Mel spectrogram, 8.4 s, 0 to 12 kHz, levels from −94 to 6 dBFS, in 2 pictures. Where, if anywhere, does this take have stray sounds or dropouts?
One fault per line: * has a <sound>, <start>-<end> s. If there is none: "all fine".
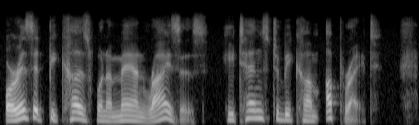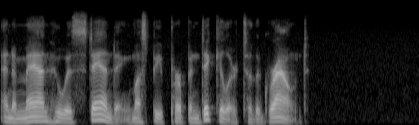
all fine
